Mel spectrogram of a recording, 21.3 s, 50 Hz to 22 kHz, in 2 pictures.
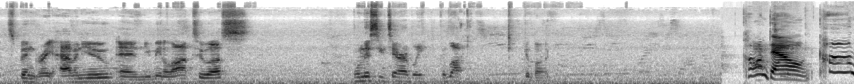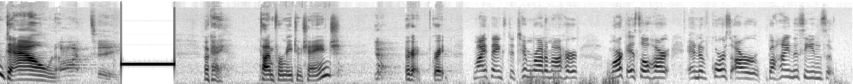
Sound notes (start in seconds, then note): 12.2 production tone beeps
